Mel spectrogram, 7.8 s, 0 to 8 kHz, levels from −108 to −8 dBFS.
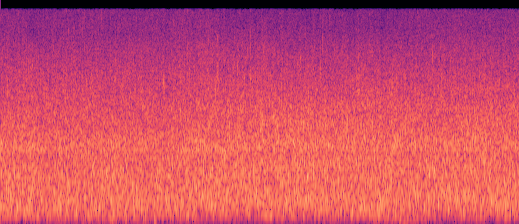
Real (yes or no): yes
